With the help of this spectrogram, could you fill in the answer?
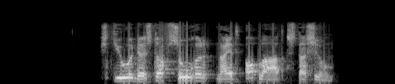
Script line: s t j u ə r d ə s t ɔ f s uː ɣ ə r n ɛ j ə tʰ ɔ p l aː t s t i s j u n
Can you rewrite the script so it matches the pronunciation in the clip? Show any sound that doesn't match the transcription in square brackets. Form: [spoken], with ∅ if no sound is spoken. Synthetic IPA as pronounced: s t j u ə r d ə s t ɔ f s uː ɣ ə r n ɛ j ə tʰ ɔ p l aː t s t [a] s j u n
